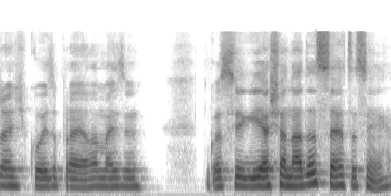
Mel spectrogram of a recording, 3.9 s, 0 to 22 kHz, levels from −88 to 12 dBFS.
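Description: No audible technical faults.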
